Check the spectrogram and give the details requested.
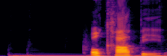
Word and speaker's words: Okapi: So it's an Opcoply? I butchered that name.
